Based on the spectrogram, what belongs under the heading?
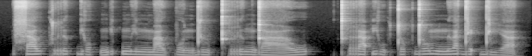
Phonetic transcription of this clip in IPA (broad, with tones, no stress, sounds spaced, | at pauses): s a˥˩ w k r ɯ˥˩ k̚ j o˨˩ k̚ ŋ i˥˩ t̚ m i˧ n m a˩˦ w p o˩˦ n d ɯː˨˩ p̚ kʰ r ɯ˧ ŋ d aː˩˦ w | kʰ r a˦˥ ʔ j u˨˩ ʔ t o˦˥ k̚ d o˥˩ m n ɯ˥˩ a̯ d e˥˩ ʔ d i˨˩ a̯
